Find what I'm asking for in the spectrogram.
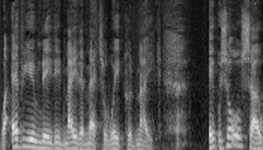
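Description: A man with a Brummie accent talks at a fairly quick pace and medium pitch with lively intonation. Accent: Brummie (Birmingham) English. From Birmingham, England. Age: 60s. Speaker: historian. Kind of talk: interview.

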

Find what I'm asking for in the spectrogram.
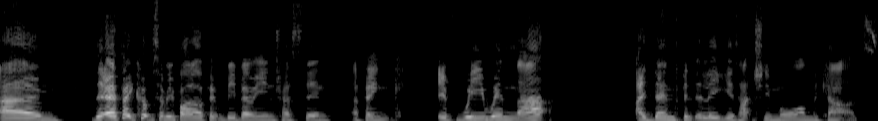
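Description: Using a plain, everyday voice, a man with a fairly high pitch talks at a fairly quick pace with ordinary pitch variation and big swings in loudness. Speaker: co-host, football fan. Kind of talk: casual chat, podcast.

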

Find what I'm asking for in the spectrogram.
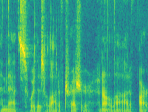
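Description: A man with a calm tone. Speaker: sleep podcast host, storyteller. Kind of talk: bedtime storytelling. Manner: deliberately boring, monotone; slow, calm.

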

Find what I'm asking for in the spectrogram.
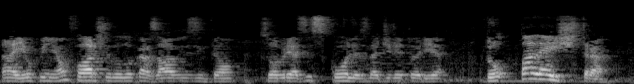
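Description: Fairly slow, fairly high-pitched speech from a man, with ordinary pitch variation. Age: 20s. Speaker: football livestream host. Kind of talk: casual livestream chat. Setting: home office livestream.

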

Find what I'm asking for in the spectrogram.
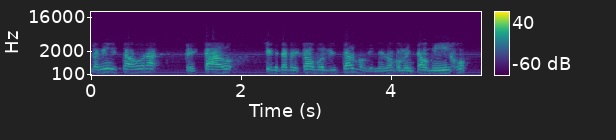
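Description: A man speaks at a fairly quick pace. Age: 60s. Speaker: football coach. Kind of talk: interview.

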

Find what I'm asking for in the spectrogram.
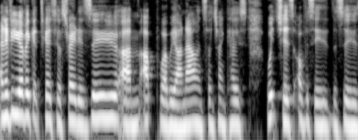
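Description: A woman with a fairly low pitch talks at a fairly quick pace in an English accent. The recording is very clean, with a silent background. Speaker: podcast host. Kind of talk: casual chat. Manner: animated.

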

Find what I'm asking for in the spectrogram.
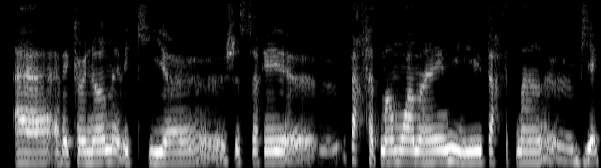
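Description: A woman speaks with a Quebec accent. Her delivery is very slow and monotone, with flat intonation. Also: medium pitch for a woman. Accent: Québécois French. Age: 40s. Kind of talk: personal testimony interview. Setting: remote recording. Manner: hesitant with many fillers.

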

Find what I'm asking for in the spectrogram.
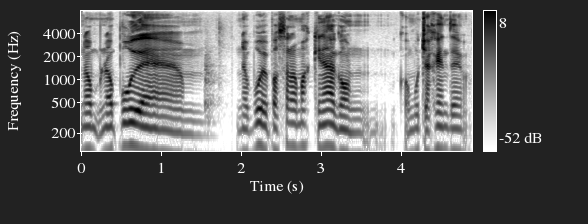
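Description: The background stays quiet. A man talks in a medium pitch, his pitch varying in an ordinary way. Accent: Rioplatense. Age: 20s. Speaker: podcaster. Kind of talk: casual monologue. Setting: at home. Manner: halting.

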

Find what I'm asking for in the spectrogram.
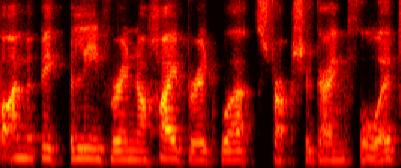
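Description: A woman with a London accent speaks in a bright, sharp tone. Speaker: business coach and entrepreneur. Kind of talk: interview.

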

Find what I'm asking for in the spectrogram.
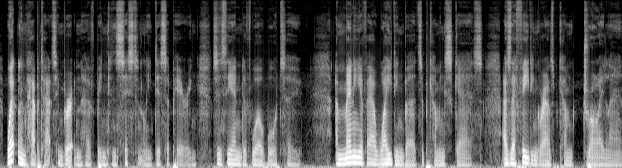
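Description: A man with a southern English accent speaks at a very deep, low pitch with ordinary pitch variation. The recording is very clean, with a silent background. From southern England, Kent. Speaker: wild bird expert. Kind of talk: scripted narration.

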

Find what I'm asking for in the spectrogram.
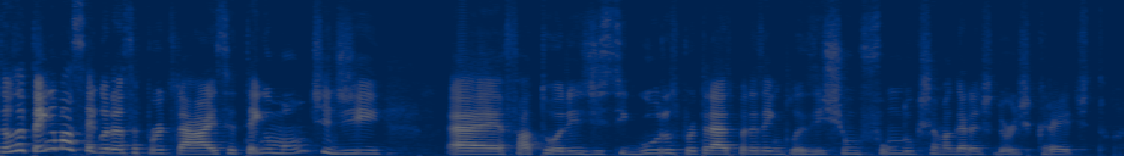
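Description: With audible room echo and noticeable background noise, a woman talks at a fairly quick pace in a fairly high pitch with ordinary pitch variation. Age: 20s. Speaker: financial investment advisor. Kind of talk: casual chat.

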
